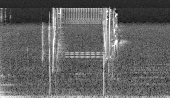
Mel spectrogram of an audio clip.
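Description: An electronic scanner beeps in short tones.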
